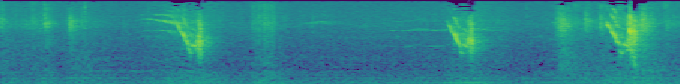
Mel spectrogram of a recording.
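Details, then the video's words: Playing budgerigars give steeply descending chirps, grouped in twos and threes, with thin whistled notes between and quiet background. "Pericos australianos jugando"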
